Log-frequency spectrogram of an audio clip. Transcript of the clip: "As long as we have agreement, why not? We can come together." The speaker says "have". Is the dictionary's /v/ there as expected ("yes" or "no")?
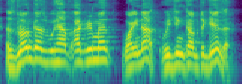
yes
